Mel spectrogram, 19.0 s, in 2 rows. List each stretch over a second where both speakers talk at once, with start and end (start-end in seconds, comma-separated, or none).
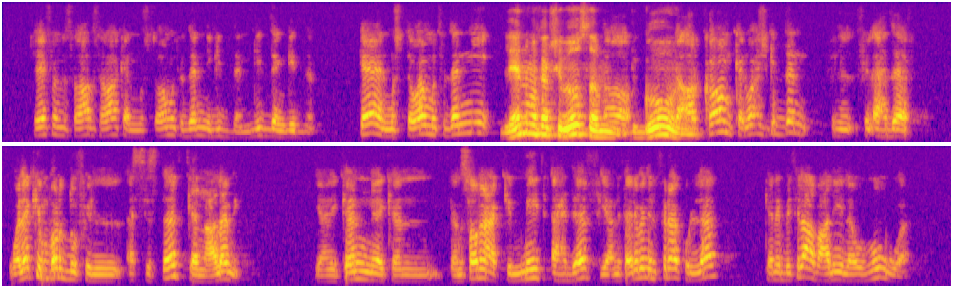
none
